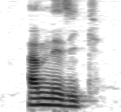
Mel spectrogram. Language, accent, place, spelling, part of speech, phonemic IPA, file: French, France, Lyon, amnésique, adjective, /am.ne.zik/, LL-Q150 (fra)-amnésique.wav
- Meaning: amnesic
